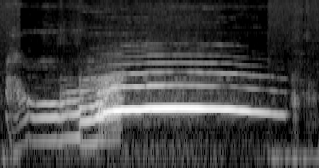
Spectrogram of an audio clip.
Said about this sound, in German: Plötzlich hörte sie einen seltsamen Laut, der wie ein langgezogenes Heulen klang, und ihr liefen Schauer über den Rücken.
